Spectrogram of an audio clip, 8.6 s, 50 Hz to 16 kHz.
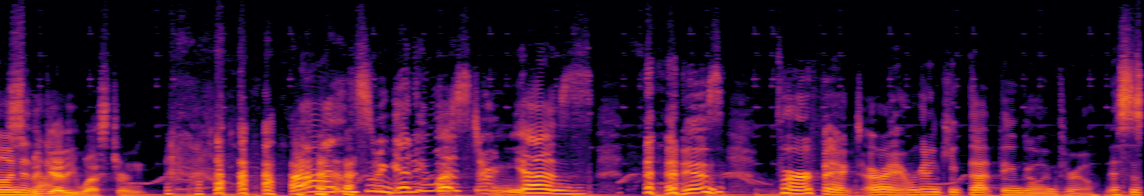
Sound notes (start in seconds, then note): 1.3 laughs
